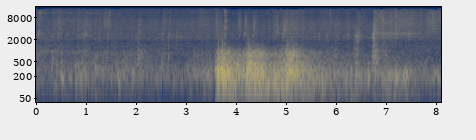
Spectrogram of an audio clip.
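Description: Thunder: a sudden loud clap about three and a half seconds in, rolling on as a deep rumble that fades away over the next few seconds.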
